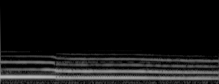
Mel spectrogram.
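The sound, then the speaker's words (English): A single long, loud wolf howl as a scream turns into a howl during a transformation into a wolf, holding a steady tone that drops slightly partway through and sustains for about two seconds with no other sounds. “after you've screamed and it starts to turn into that howl, everything snaps.”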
